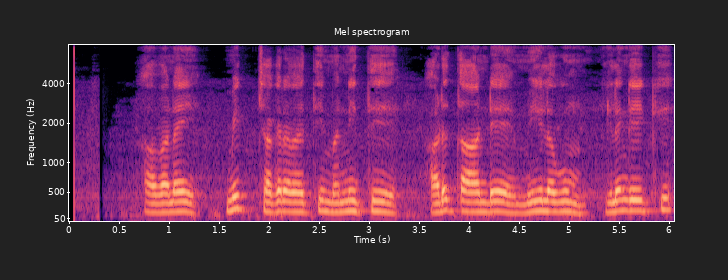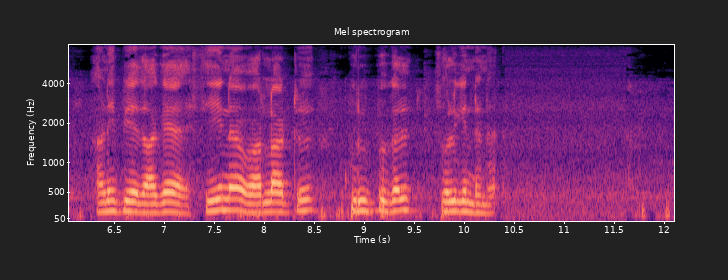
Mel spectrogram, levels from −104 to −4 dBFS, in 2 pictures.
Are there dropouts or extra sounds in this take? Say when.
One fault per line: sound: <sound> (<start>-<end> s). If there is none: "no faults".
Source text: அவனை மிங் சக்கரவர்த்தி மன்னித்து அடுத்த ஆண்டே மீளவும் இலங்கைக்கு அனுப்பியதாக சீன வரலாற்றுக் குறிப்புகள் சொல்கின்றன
no faults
